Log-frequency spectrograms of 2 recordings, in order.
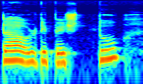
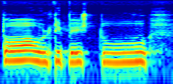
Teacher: اس میں ہم نے تے کو پتلا رکھنا ہے اور تو کو ہم نے موٹا رکھنا ہے۔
